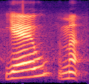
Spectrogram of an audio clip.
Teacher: यौ यौ नहीं पढ़ना, ये मजहूल गलती है। यौ म मीम की ज़बर छोटी रहेगी। यौ म ज़्यादा नहीं खींचनी।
